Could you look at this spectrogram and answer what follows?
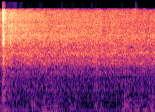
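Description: Radish pieces dropped into spiced masala roasting in a pan with whole and chopped green chillies give a loud, steady sizzling hiss that holds evenly throughout, with no talking.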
